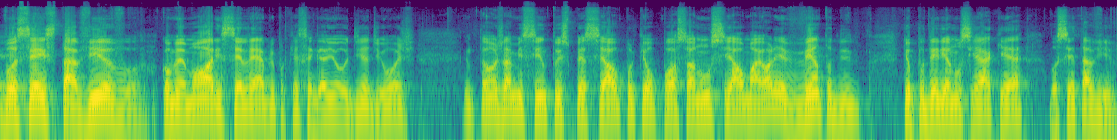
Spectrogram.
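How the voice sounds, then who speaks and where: On a very clean recording with a silent background, a man uses an ordinary speaking voice at a medium pitch, moving at a moderate pace with lively intonation. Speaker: radio announcer. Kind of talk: interview answer.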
